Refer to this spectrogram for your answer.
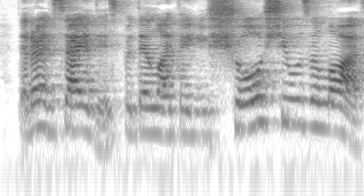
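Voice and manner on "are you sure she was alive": normal talking voice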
